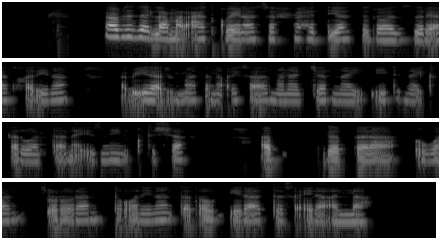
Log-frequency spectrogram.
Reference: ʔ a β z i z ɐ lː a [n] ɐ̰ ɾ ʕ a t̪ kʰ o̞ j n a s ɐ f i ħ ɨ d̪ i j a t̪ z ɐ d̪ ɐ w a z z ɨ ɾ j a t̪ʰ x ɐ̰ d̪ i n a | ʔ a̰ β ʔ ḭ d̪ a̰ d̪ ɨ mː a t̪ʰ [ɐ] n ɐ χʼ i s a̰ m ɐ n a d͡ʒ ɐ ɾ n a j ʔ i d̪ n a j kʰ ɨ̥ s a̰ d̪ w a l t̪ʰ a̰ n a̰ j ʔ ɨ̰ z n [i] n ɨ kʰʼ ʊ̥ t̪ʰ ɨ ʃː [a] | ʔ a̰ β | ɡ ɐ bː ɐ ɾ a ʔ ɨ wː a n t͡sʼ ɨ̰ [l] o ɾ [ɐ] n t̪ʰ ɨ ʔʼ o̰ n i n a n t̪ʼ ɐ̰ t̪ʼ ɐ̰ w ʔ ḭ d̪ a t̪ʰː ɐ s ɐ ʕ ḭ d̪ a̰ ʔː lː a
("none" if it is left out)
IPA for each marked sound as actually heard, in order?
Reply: m, ɐ, i, a, ɾ, a

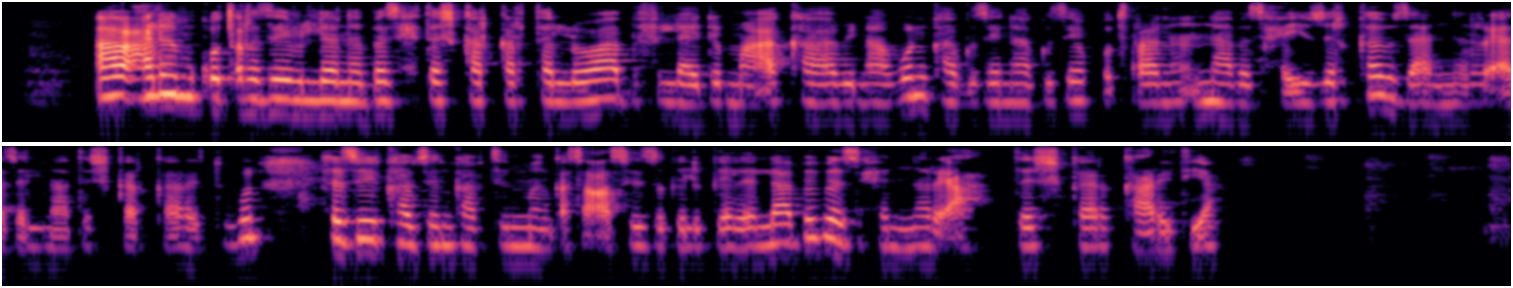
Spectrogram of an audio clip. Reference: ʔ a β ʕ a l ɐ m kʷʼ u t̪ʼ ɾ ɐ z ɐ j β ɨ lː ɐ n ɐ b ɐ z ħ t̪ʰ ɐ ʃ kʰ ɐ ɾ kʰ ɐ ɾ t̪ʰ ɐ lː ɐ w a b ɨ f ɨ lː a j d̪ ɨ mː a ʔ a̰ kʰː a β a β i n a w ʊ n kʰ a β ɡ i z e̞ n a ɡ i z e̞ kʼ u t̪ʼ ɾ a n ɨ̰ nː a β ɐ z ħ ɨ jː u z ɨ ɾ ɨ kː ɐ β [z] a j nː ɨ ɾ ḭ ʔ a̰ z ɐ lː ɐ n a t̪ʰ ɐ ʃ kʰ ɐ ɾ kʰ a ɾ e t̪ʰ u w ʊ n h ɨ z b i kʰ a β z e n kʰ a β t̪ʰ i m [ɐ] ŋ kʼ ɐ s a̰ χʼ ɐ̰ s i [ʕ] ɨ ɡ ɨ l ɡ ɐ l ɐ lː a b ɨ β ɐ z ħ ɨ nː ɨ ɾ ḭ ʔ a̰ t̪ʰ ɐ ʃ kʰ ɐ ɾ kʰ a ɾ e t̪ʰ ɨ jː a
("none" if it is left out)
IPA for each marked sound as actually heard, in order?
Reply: z, ɐ, z

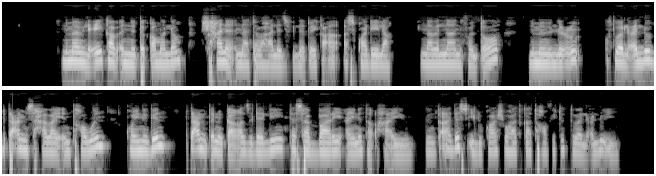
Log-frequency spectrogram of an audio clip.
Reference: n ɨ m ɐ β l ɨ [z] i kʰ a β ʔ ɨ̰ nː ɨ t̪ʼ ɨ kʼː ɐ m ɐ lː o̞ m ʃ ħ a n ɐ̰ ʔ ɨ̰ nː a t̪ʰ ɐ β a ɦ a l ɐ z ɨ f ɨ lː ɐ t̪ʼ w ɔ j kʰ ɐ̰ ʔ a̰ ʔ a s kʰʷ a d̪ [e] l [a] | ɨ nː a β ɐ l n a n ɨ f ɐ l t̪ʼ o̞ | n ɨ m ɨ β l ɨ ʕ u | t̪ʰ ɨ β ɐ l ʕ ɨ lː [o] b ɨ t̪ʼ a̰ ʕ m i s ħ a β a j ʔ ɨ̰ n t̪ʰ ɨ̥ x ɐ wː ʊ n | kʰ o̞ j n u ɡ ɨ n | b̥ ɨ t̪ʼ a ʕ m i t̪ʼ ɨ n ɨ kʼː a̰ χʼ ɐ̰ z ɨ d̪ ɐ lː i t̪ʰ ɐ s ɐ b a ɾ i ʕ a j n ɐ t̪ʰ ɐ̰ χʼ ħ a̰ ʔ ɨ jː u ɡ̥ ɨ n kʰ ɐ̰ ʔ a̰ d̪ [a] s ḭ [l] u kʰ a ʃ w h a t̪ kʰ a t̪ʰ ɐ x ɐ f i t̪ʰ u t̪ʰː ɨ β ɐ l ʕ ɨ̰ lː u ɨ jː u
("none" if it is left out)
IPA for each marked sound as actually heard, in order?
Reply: ʕ, e, a, u, ɐ, l

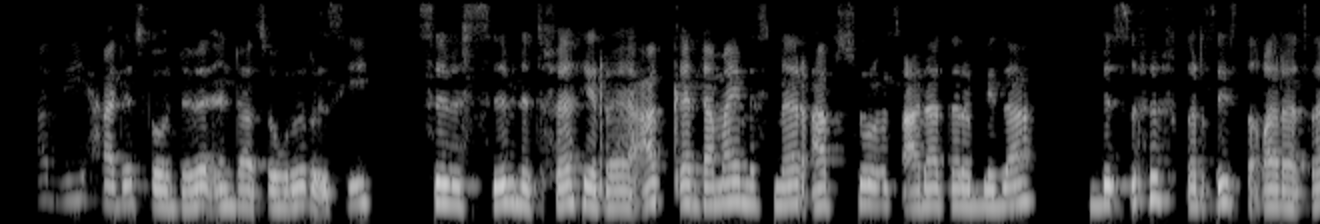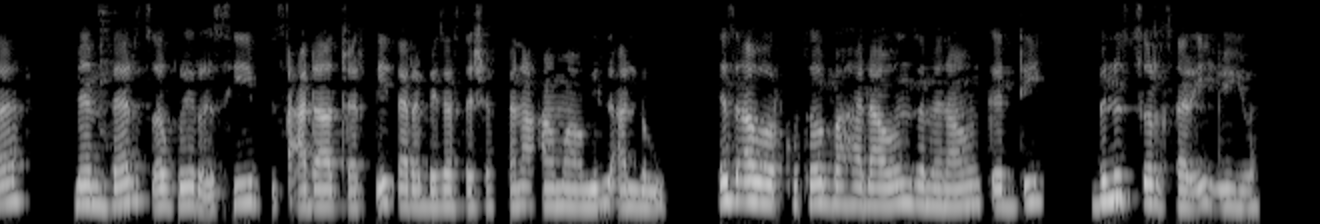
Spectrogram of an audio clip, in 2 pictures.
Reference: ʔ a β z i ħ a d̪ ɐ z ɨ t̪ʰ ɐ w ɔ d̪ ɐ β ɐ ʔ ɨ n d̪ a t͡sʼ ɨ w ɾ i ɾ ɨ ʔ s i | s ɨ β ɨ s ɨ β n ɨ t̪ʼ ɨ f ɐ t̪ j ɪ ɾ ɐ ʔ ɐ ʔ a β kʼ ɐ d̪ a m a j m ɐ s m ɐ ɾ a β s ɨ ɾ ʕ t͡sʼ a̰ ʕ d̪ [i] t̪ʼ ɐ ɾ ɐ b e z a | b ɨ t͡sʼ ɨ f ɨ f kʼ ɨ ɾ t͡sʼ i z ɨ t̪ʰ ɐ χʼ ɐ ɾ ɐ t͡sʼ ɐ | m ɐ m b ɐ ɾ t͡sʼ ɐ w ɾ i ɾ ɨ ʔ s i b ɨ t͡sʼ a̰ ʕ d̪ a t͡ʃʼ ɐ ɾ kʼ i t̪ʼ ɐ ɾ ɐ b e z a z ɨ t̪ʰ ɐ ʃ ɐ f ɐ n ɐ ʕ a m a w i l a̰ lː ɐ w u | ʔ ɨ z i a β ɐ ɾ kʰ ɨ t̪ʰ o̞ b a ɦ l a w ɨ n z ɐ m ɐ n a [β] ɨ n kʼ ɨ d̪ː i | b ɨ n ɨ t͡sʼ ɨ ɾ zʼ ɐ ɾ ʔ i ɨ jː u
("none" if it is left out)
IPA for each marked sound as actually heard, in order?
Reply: a, w

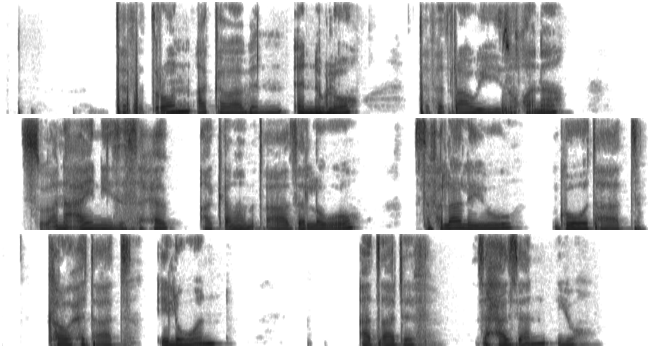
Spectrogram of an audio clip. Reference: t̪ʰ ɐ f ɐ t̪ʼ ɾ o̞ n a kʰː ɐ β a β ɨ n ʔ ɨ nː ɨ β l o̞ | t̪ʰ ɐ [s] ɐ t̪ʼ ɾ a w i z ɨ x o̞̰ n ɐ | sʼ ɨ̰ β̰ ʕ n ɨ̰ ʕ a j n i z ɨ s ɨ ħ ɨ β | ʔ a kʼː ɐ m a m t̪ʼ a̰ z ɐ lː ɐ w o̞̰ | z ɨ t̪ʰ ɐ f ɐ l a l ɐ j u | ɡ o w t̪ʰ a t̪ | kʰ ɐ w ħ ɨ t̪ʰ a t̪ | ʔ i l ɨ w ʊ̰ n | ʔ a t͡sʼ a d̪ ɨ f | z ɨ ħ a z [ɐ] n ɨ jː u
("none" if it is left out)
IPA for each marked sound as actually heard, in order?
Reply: f, ɐ

